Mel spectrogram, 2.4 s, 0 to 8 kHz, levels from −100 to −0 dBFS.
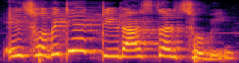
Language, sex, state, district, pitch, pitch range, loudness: Bengali, female, West Bengal, Cooch Behar, 325 Hz, 295-360 Hz, -15 LUFS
